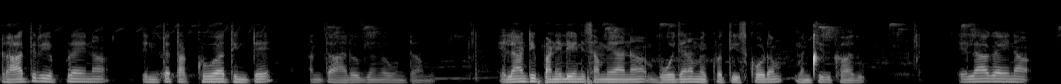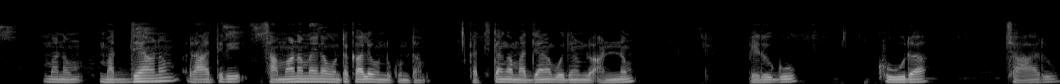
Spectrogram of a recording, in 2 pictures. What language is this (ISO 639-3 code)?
tel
